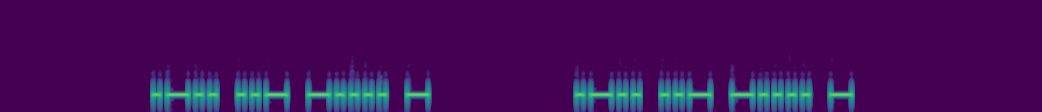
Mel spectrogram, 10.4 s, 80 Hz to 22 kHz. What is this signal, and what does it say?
Morse code, heard as a keyed tone, about 17 wpm, 700 Hz. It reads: LU6T LU6T
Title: DXCC-100 Call Signs - 4 Characters - Repeated 2x - 17wpm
